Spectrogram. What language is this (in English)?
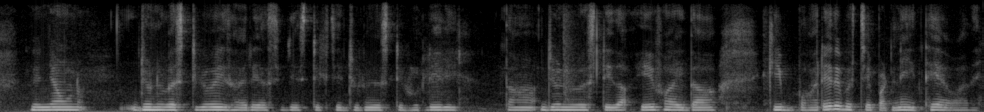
Dogri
